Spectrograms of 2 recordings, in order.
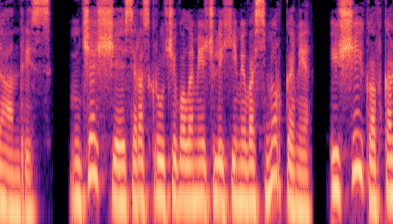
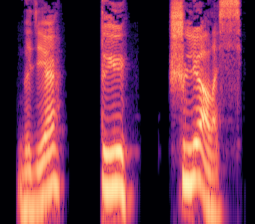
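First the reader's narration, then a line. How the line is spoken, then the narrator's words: Clipped, very angry bark. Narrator (Russian): Раздельно и очень злобно рявкнул невидимый полынь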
